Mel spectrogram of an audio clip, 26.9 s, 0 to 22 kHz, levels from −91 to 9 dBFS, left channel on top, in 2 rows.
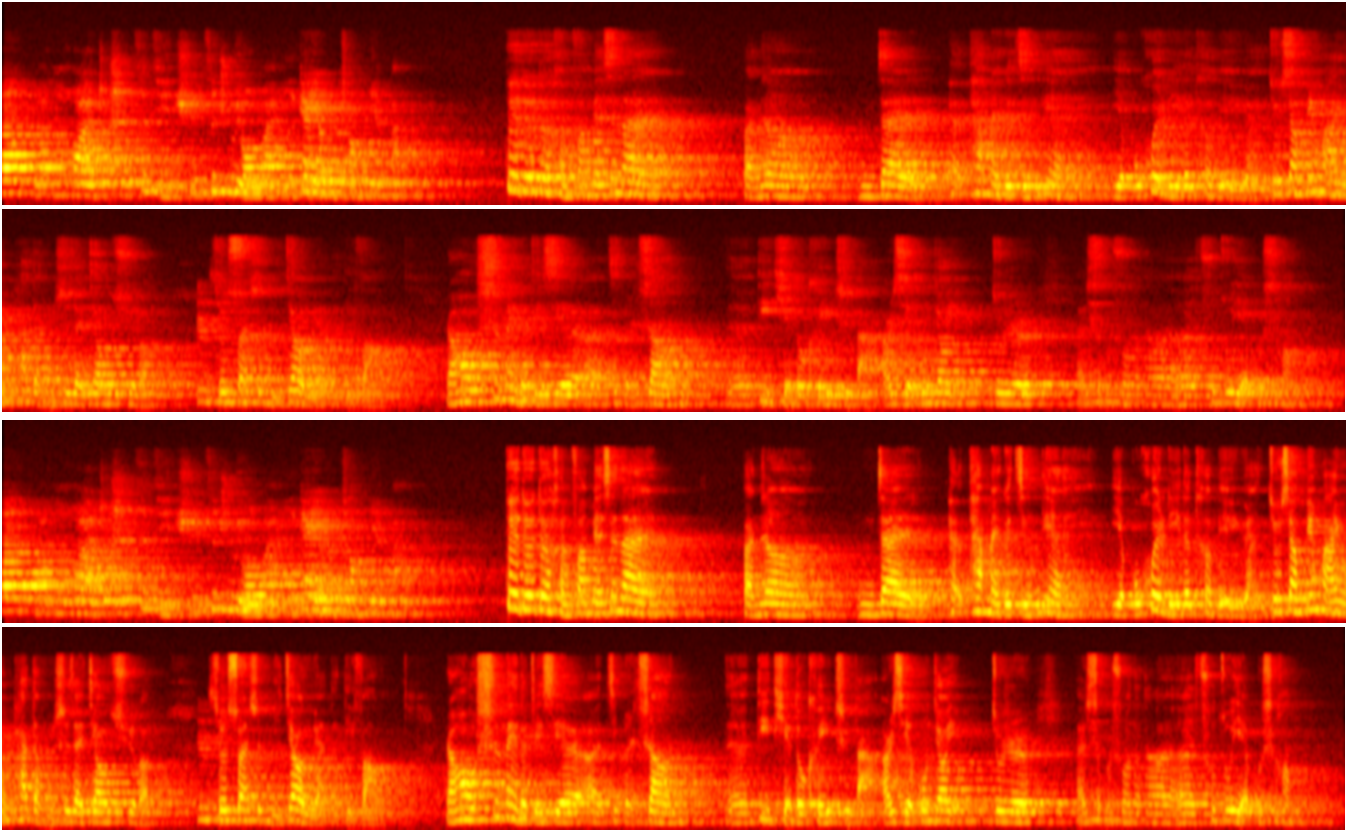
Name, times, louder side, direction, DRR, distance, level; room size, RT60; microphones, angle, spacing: voice 1, 0.0-4.0 13.2-13.4 15.4-15.8 24.3-24.5, left 1 dB, 45° left, -3 dB, 1.3 m, -23 dB
voice 2, 5.0-6.6 7.4-14.9 15.5-17.3 17.9-20.3 20.7-23.0 23.3-23.8 24.2-26.4, right 3 dB, 50° right, 5 dB, 0.5 m, -22 dB
7.9 x 6.6 x 3.0 m, 2.8 s
head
